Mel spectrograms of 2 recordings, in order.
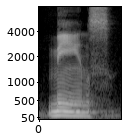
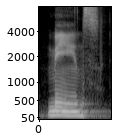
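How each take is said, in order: Both takes have the same delivery.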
